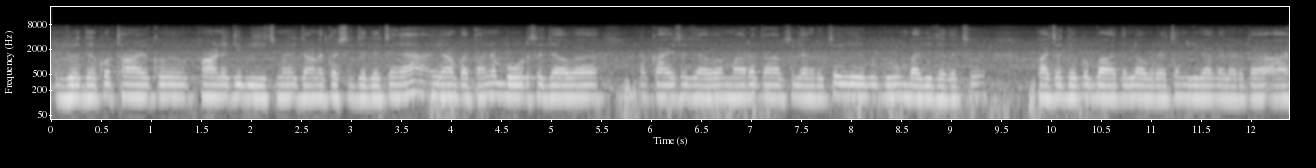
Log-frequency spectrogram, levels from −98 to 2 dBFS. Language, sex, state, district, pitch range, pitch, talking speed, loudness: Hindi, male, Rajasthan, Nagaur, 130-140 Hz, 135 Hz, 200 wpm, -16 LUFS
